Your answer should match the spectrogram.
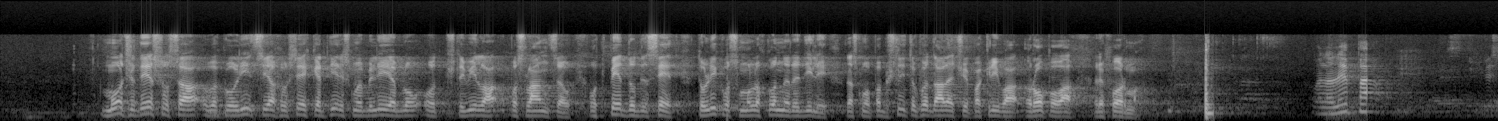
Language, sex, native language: Slovenian, male, Slovenian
